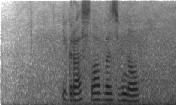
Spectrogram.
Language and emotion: Russian, neutral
